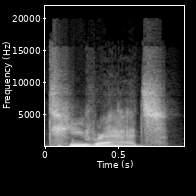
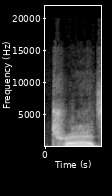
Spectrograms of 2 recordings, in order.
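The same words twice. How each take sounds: First: The letter name T comes before rads. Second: The name is one blended syllable, trads. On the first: The speaker calls it right. "Trads is actually T-Rads" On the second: The speaker calls it wrong. "I've just been corrected"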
